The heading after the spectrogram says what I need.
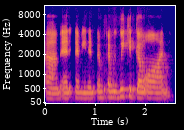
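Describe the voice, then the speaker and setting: A middle-aged woman interviewing a guest in a relaxed, chatty way, affirming often and leaning on fillers. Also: on the low side, moderate pace, gravelly, dull audio. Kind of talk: conversational interview.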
